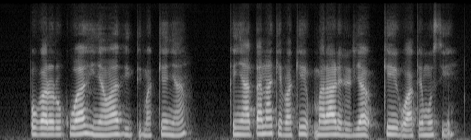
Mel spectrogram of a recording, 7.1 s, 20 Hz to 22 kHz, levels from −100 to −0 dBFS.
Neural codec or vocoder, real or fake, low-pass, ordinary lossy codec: autoencoder, 48 kHz, 32 numbers a frame, DAC-VAE, trained on Japanese speech; fake; 19.8 kHz; none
